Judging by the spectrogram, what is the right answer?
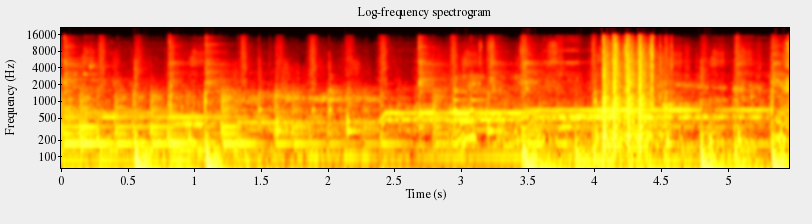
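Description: Rapid-fire gun shooting in quick bursts of sharp cracks, with a dense stuttering volley near the end, heard over a background of tonal hum and clatter.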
